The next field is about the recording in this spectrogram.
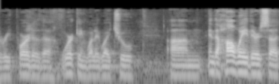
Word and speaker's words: Gualeguaychú: but also Gualeguaychú side there in Argentina. The city is, it's good for wintertime illnesses. If you sneeze or have allergies, you can pronounce it well. It's Gualeguaychú.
